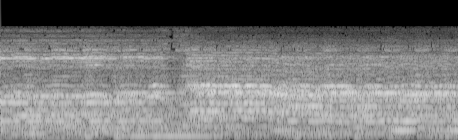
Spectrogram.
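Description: A choir singing in harmony, holding long notes and moving to a new chord about a second in.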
